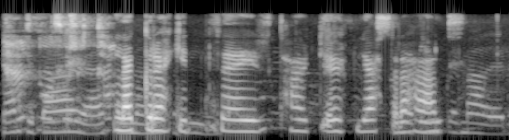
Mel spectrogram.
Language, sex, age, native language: Icelandic, female, 11, Icelandic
